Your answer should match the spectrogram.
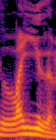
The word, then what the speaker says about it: Latham: And we're playing with, I think it's Latham is the correct pronunciation. I've been saying it wrong, I do believe.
